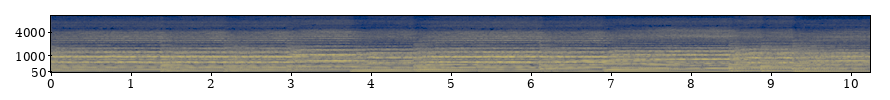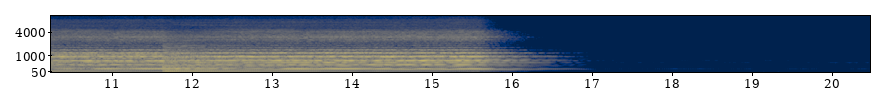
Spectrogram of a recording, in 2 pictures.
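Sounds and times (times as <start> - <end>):
alto voices: 0.0 - 15.9.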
